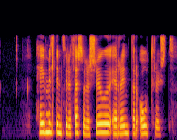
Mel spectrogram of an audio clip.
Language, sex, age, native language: Icelandic, female, 20-29, Icelandic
